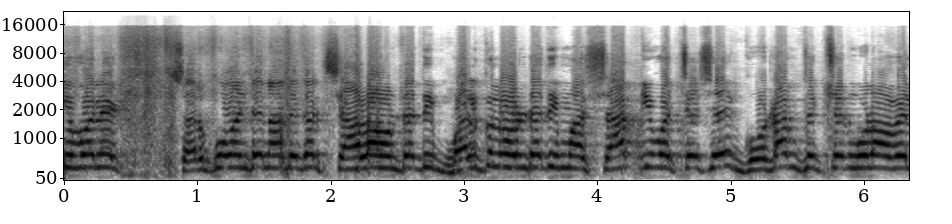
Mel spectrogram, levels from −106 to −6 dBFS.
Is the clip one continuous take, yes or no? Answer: yes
